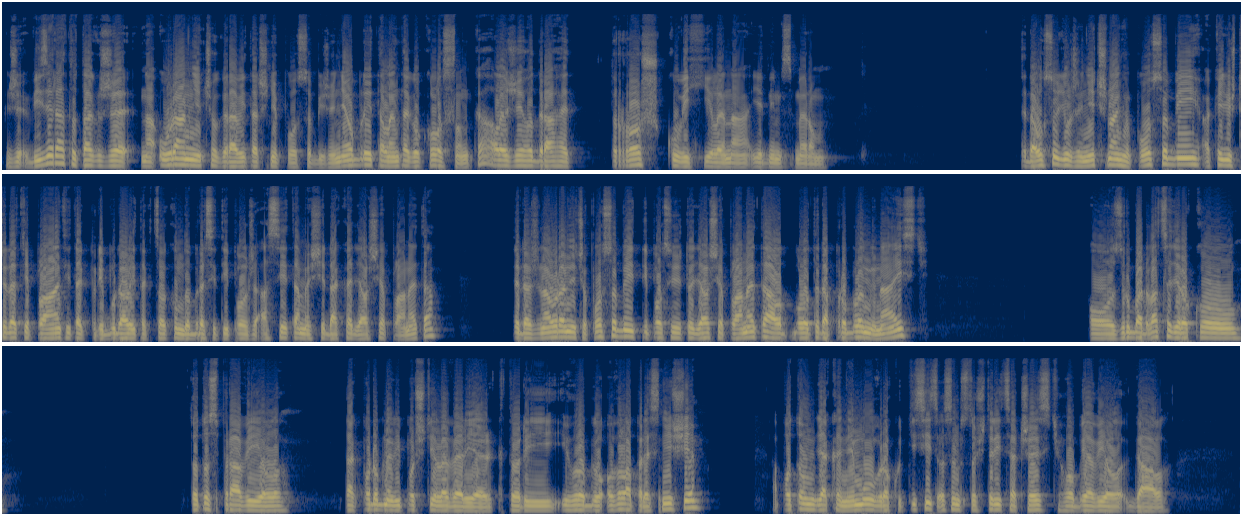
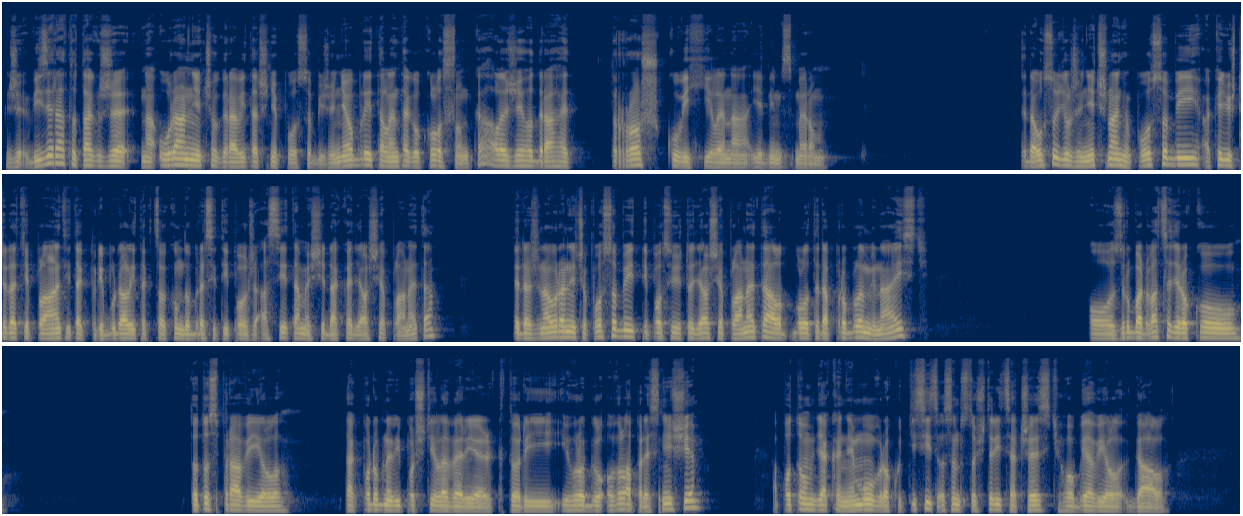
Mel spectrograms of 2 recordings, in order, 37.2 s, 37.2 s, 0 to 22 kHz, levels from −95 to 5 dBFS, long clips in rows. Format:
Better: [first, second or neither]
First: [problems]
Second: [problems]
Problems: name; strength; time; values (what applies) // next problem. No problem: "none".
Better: second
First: distortion; slight; 8% of the sound clipped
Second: none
